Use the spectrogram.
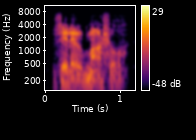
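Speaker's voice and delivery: ordinary delivery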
